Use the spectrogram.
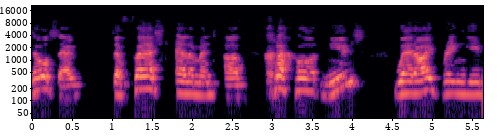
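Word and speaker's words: Llwchwr: but it is also the first element of Chlachor News, where I bring you news from Chlachor, which is spelled L-L-W-C-H-W-R.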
